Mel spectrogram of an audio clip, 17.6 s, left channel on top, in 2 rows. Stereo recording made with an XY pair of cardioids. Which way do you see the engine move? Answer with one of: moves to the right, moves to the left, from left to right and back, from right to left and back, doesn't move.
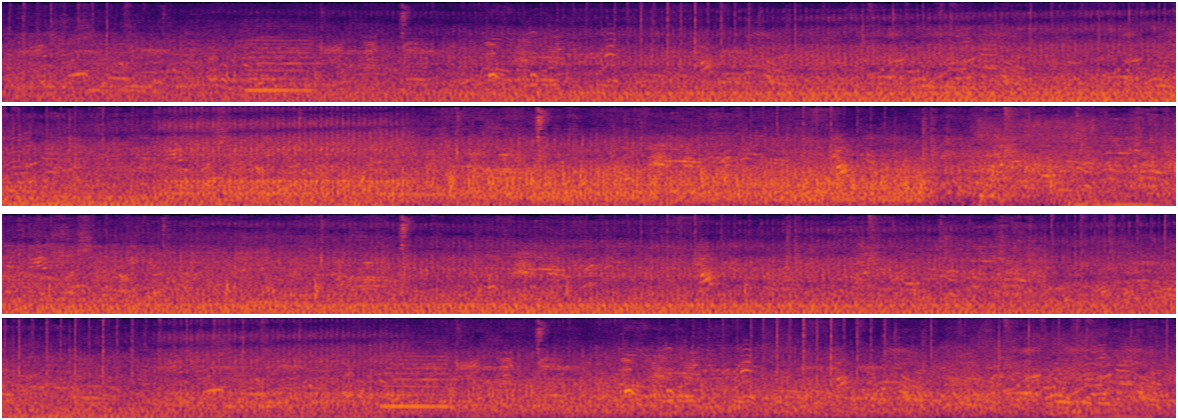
moves to the left.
